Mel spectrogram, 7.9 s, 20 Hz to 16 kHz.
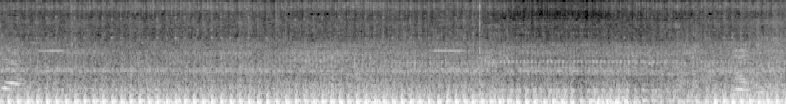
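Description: An AKT RZ2 motorcycle engine runs steadily close to the microphone, with a continuous low mechanical chug and clatter throughout and a brief dip near the end.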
